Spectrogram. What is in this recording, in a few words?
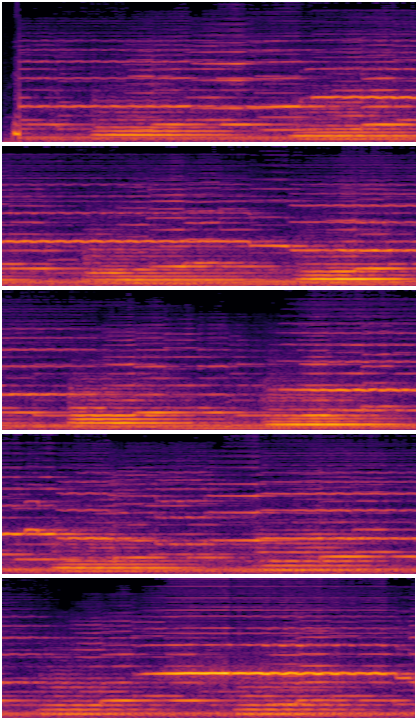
string trio ave maria; schubert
